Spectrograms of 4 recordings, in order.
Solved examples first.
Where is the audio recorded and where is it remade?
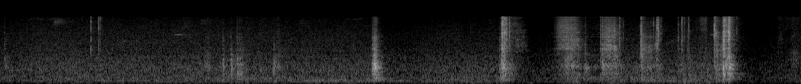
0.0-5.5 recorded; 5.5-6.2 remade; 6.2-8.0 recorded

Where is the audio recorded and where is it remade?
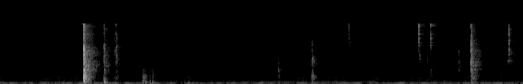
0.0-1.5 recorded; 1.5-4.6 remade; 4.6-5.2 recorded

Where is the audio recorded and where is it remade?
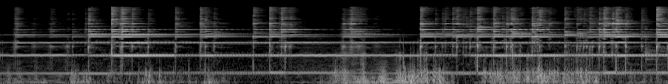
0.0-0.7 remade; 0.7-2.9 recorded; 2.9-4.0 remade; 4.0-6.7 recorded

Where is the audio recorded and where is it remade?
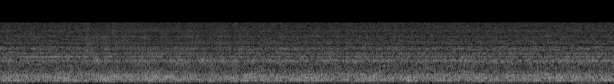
0.0-0.9 recorded; 0.9-2.4 remade; 2.4-6.1 recorded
